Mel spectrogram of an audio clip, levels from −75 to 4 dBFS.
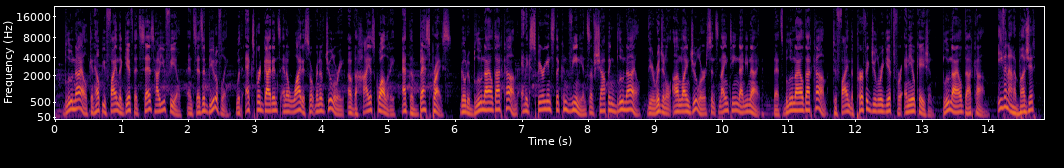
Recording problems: wrong speed and pitch; too fast and too high; 1.6 times normal speed
animal sounds; faint; throughout; 25 dB below the speech

